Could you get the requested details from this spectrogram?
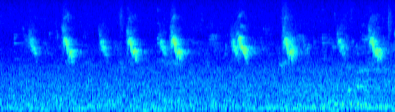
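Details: Eurasian wren chicks being fed shortly before fledging: rasping downward chirps, about one every second, each with a brief high squeak, over a steady low background hiss.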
